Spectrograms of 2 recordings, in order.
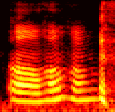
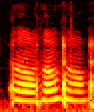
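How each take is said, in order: First: It is said in an impression of George. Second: It is said in the speaker's own voice.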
